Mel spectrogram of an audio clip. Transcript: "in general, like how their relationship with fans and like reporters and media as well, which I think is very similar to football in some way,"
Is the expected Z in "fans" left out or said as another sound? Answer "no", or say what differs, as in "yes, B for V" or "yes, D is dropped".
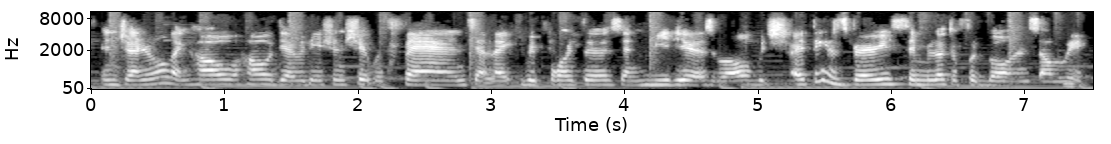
yes, S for Z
